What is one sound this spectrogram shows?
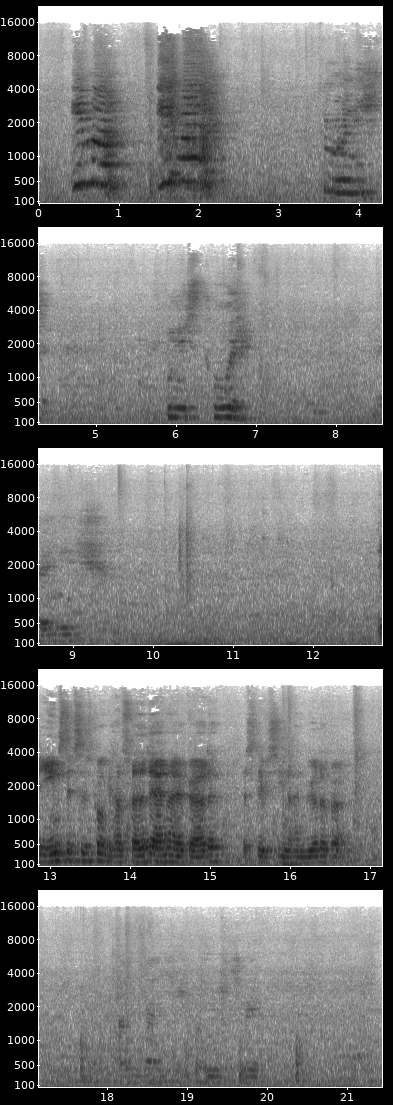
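A man speaks with animation into a microphone, heard through loudspeakers in an echoing room.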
